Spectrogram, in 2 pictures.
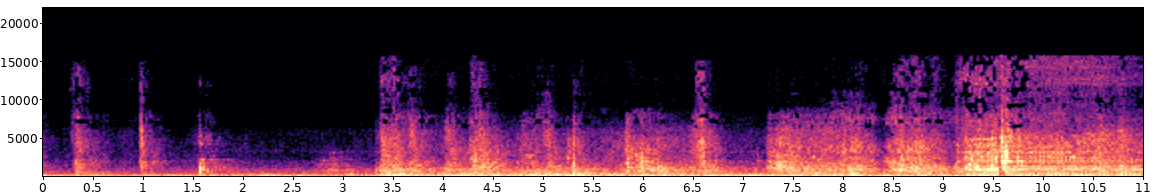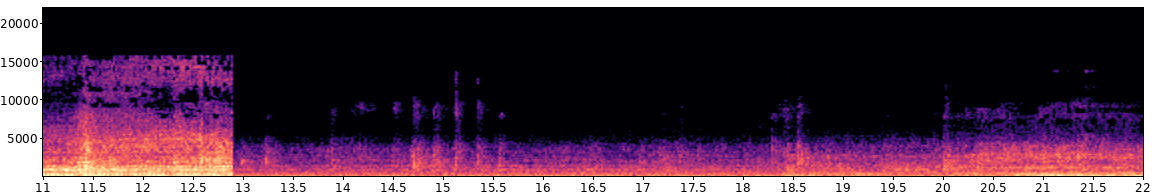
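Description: Concrete mixer truck's engine running steadily under scraping and knocking of concrete being placed and raked. About 13 seconds in, the sound drops abruptly to a quieter steady hum.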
